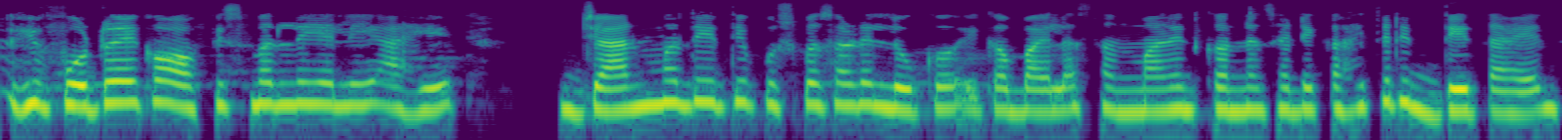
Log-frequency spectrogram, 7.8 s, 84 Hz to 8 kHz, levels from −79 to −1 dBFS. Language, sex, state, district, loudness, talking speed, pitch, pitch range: Marathi, male, Maharashtra, Chandrapur, -16 LUFS, 145 wpm, 245 Hz, 230-270 Hz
